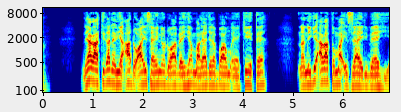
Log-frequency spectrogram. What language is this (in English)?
Kikuyu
